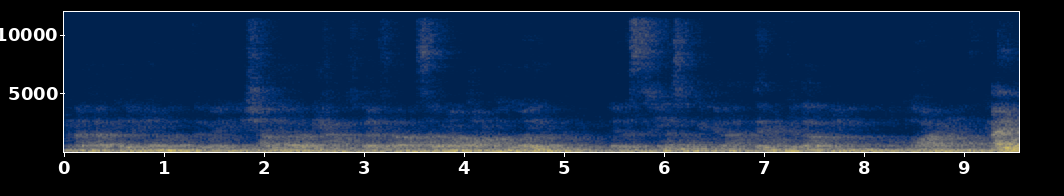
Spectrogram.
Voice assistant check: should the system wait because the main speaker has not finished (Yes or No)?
No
